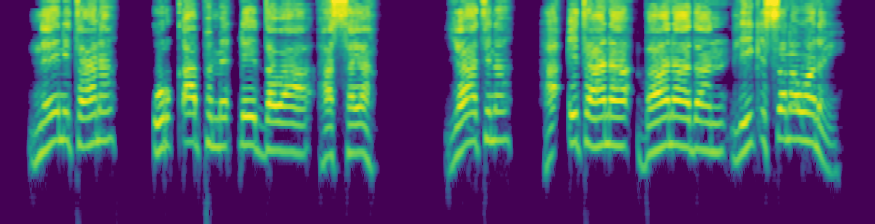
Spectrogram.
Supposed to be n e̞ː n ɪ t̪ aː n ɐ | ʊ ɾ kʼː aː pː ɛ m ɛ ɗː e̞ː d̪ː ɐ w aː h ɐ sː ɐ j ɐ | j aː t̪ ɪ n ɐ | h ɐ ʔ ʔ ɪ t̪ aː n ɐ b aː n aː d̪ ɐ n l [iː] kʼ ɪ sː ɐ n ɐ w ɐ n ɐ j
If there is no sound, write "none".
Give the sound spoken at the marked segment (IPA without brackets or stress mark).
iː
